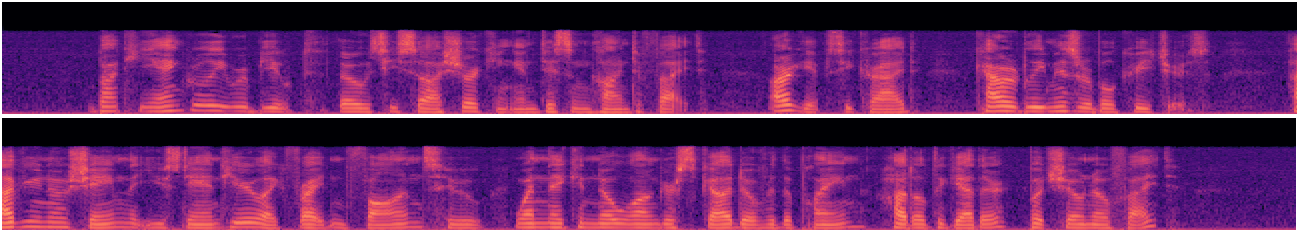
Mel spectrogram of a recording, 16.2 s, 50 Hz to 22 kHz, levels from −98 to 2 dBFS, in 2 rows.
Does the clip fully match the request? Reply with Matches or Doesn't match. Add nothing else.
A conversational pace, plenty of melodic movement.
Doesn't match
